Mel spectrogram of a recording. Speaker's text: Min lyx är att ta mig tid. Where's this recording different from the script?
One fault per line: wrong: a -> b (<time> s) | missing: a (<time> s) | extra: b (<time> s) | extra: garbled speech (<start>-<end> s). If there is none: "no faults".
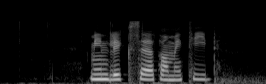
no faults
